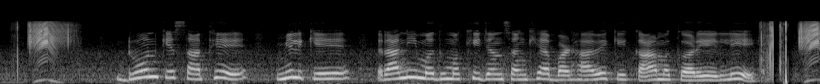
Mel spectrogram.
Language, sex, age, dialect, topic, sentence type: Bhojpuri, female, 18-24, Southern / Standard, agriculture, statement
